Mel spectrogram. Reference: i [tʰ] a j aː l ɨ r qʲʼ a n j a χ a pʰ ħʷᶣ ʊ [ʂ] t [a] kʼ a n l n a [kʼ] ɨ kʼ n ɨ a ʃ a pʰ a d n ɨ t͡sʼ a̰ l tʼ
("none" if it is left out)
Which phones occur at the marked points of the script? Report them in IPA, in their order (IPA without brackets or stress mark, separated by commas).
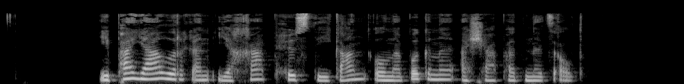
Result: pʰ, s, i, pʼ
